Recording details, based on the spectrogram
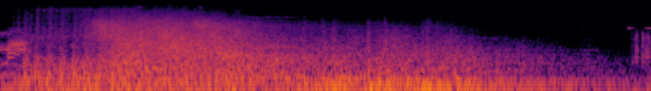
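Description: Mech cannons and weapons in BattleTech fire in a dense, loud barrage of overlapping blasts and booms that roll on for several seconds before tapering off.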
